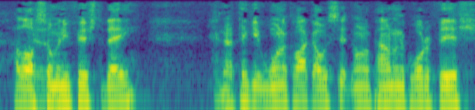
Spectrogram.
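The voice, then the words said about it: Breathless, out-of-breath speech. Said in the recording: “You're out of breath. ... Dude, you're out of breath.”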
